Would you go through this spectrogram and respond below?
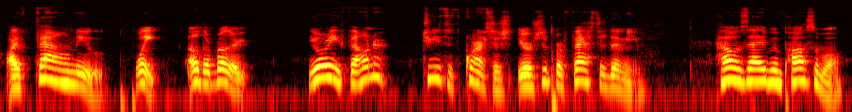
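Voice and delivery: high-pitched mock amazement; astonished retelling. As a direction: act out a younger brother's surprise, voice pitched well up. Acts out Naruto's astonished reaction.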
